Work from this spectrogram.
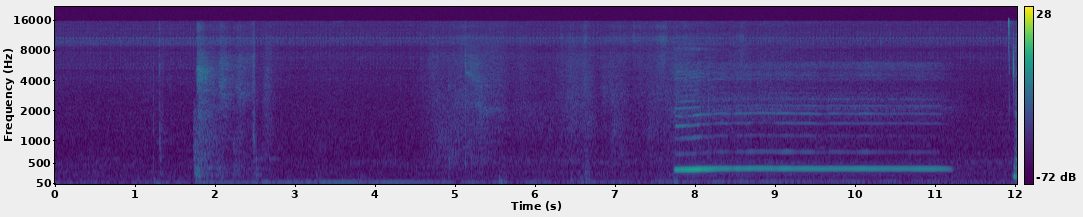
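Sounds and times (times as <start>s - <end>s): woman humming: 7.7s - 11.4s.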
